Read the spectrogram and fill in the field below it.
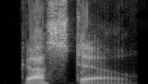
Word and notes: gusto: American English

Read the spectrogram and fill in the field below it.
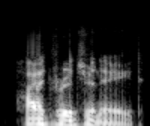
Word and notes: Hydrogenate: American English

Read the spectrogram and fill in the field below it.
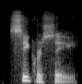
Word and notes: secrecy: American English

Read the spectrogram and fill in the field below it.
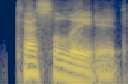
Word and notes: tessellated: American English

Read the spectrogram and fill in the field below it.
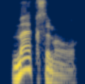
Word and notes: maximal: British English

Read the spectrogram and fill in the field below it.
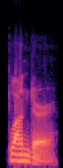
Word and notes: blunder: American English

